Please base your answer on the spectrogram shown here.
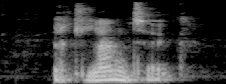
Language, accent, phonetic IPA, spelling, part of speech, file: English, Southern England, [ætˈlæɾ̃.ɪk], Atlantic, proper noun / adjective / noun, LL-Q1860 (eng)-Atlantic.wav
- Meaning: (proper noun) 1. The Atlantic Ocean 2. A phase of the Holocene epoch in the Blytt–Sernander system, extending from approximately 8,000 to 5,000 years before present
